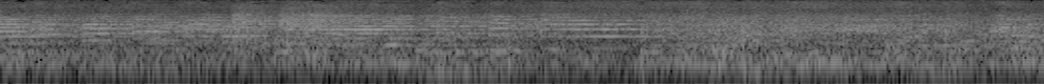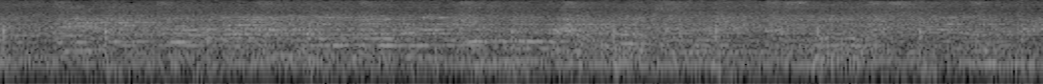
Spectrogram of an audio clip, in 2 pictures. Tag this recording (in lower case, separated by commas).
music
